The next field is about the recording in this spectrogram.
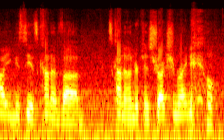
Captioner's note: chuckle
